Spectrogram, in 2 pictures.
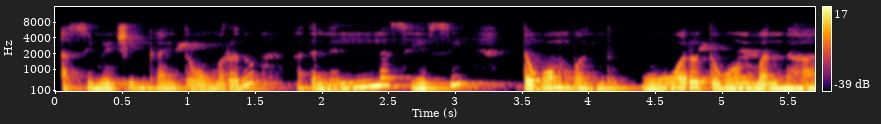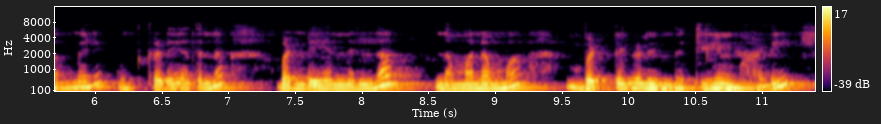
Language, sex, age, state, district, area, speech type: Kannada, female, 60+, Karnataka, Chitradurga, rural, spontaneous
